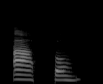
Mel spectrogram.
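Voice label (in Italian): "apo", lingua sarda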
